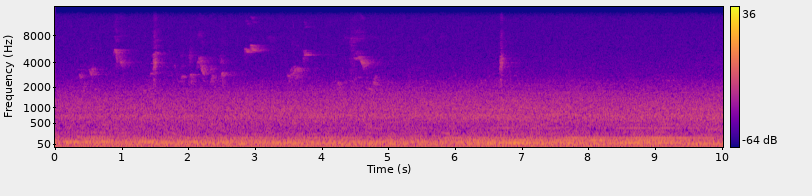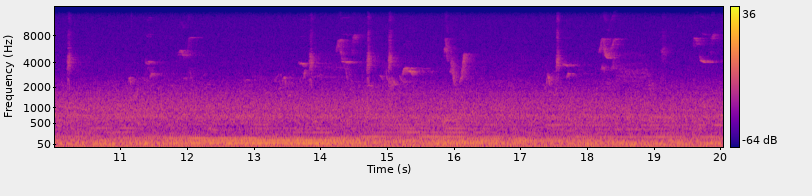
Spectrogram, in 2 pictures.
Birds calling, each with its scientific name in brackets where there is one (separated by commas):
Gray Catbird (Dumetella carolinensis), Red-winged Blackbird (Agelaius phoeniceus)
